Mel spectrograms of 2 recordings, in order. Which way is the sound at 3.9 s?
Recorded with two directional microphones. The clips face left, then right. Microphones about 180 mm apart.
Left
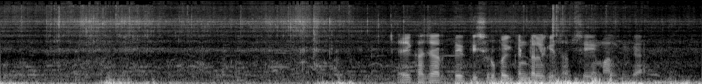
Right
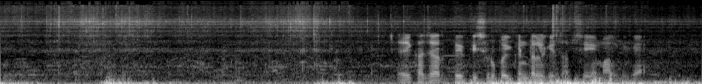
10° right (ahead or behind).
